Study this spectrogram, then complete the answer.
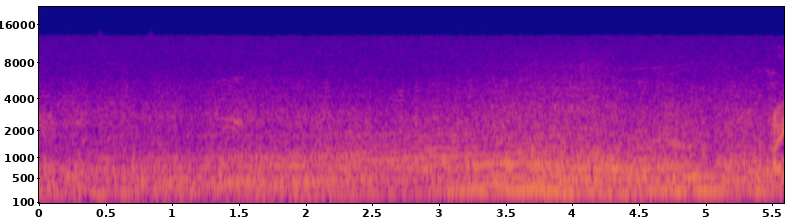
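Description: A 1990 British Touring Car Championship race: a Ford Sierra and other touring cars roar past on the circuit, a steady loud engine drone that rises and swells as they pass, with commentary over it.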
